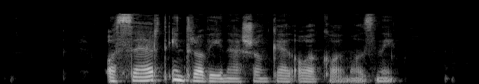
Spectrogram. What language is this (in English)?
Hungarian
